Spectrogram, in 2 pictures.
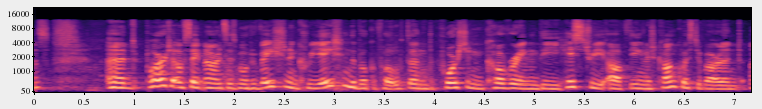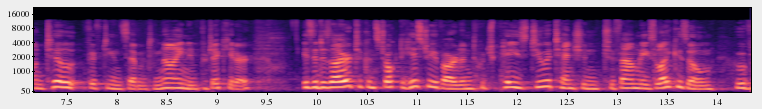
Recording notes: at the 2022 Tudor and Stuart Ireland Conference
